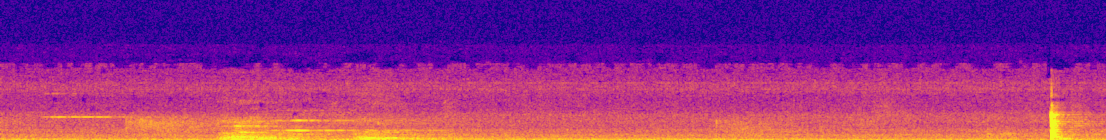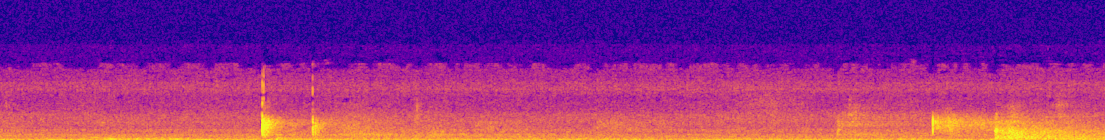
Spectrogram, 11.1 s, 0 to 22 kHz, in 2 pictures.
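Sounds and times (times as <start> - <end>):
balls colliding click: 6.8 - 7.7, 9.7 - 11.0.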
